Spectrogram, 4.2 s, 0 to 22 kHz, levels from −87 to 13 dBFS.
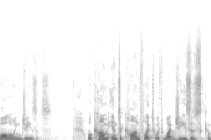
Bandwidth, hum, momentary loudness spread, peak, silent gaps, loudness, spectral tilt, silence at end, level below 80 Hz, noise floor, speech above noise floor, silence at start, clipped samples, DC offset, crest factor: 17.5 kHz; none; 12 LU; -20 dBFS; none; -39 LUFS; -6 dB/octave; 0 s; -84 dBFS; -70 dBFS; 31 dB; 0 s; under 0.1%; under 0.1%; 20 dB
